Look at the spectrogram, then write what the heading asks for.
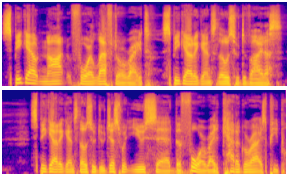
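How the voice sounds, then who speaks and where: A man with an American accent speaks at a moderate pace in a fairly low pitch, an unremarkable speaking voice. The sound is dry and close with no echo. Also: ordinary pitch variation. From New York City. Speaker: history professor. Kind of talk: interview conversation. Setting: at home.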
